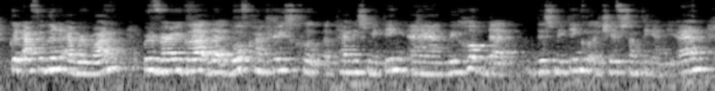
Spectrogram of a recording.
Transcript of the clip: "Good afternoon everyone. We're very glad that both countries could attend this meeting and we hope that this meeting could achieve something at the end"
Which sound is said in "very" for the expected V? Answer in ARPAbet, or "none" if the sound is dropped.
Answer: V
